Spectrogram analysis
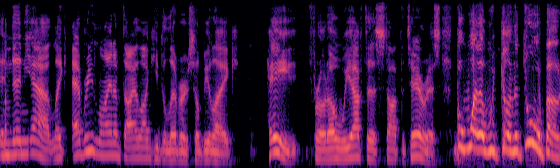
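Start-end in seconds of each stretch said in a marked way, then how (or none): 4.0-8.4 put-on overwrought, aggressive, swooping Italian accent. Mocking an actor's every line of dialogue, in an aggressive, overwrought italian accent. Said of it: "a really aggressive, overwrought Italian accent".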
